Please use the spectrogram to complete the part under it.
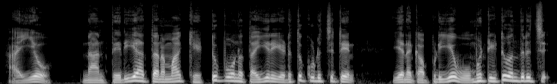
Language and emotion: Tamil, disgusted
